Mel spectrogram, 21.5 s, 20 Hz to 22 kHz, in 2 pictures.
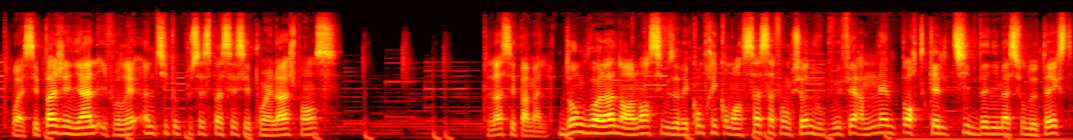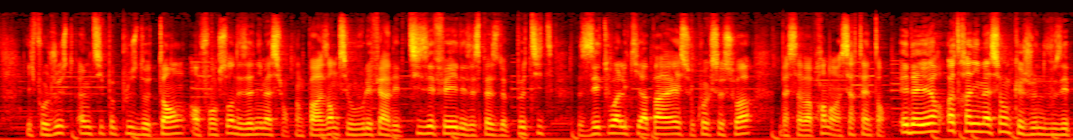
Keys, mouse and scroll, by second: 1.5 click, 2.1 click, 3.0 click, 4.8 click, 5.5 click, 9.2 click, 19.6 click.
